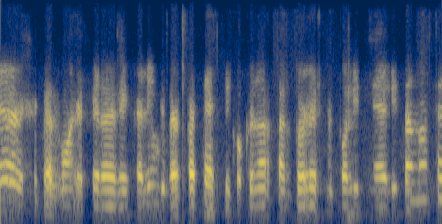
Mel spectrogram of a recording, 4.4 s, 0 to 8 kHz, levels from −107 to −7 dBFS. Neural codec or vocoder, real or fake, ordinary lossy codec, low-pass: codec, 44.1 kHz, 2.6 kbps, DAC; fake; Opus, 32 kbps; 7.2 kHz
